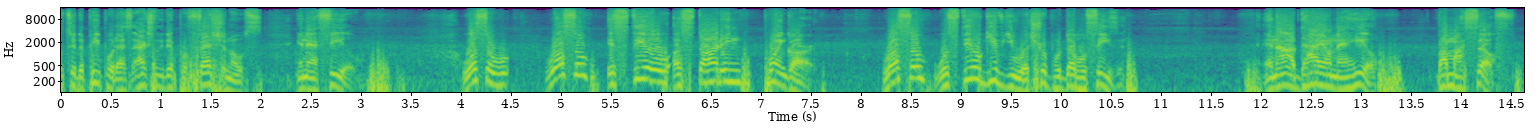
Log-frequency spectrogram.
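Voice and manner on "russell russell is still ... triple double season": fired-up insistence. Real, not acted. Podcaster defending Russell to the listeners, fired up. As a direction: lean into every word, defending him.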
